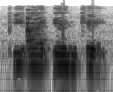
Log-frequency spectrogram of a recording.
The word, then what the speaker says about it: Pink: P-I-N-K. Pinky or Pink? Pink.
